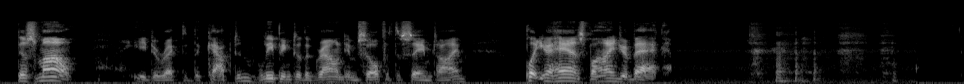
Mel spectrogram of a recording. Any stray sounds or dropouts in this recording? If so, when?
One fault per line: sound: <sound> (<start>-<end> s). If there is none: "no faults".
sound: laugh (7.5-9.0 s)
